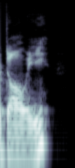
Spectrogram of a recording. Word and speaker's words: DALL-E: If you go to the DALL-E blog post, so this is, it's pronounced like Salvador DALL-E, but it's spelt like the Pixar movie, the Disney Pixar movie, WALL-E.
